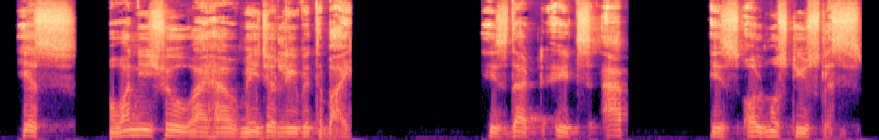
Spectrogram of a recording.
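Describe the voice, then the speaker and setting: A man with a medium pitch talks at a very slow pace, leaving long, frequent pauses, with fairly even intonation and very even loudness. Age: 70s. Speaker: motorcycle vlogger. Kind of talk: product review.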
